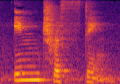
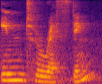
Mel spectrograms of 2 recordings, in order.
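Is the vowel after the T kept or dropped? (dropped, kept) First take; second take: dropped; kept. First: The vowel between T and R is dropped. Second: The vowel between T and R is kept. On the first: The speaker calls it right. "you just drop that vowel in between the T and the R" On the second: The speaker calls it wrong. "It's not interesting"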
